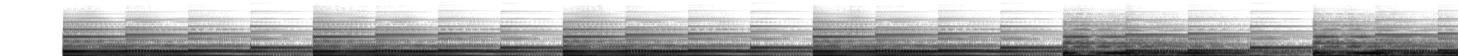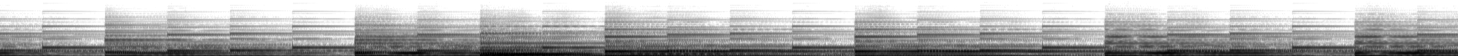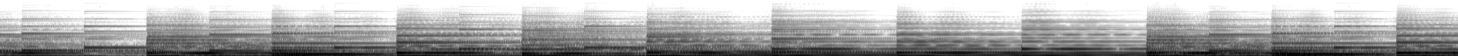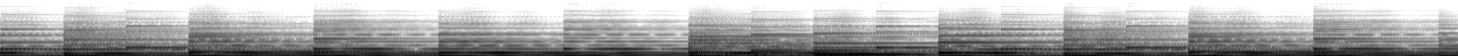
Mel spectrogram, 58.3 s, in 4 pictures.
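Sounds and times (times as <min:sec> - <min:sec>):
chiptune dungeon synth music: 0:00.6 - 0:58.3.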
